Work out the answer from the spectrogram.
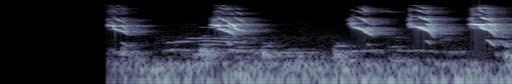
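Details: Fifteen-day-old chicks peeping: after half a second of silence come short, high, down-slurred cheeps in irregular bursts, growing louder toward the end, over a low steady hum.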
